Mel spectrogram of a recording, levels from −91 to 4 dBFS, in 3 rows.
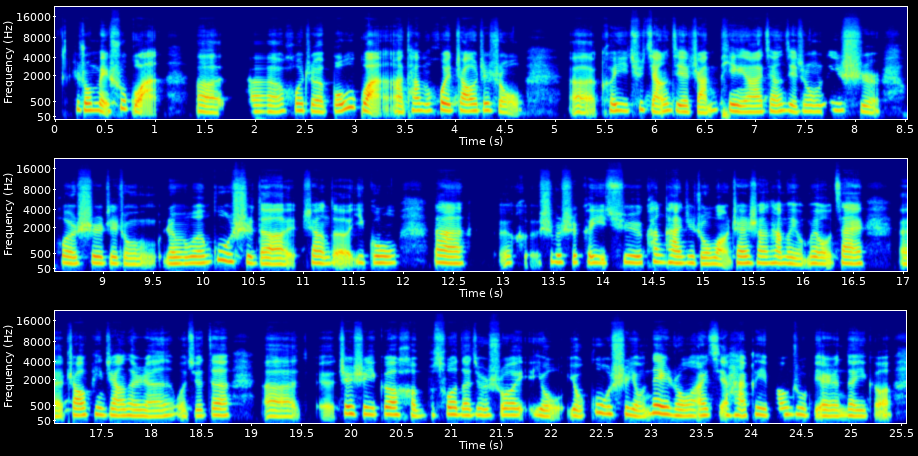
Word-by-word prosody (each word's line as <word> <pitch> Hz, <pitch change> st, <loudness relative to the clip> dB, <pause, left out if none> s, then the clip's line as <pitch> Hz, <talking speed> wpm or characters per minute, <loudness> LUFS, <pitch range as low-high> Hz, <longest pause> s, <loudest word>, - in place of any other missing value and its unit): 这 260 Hz, -, -7 dB
种 225 Hz, -1 st, +4 dB
美 215 Hz, -, +3 dB
术 275 Hz, -, -1 dB
馆， -, -, +3 dB, 0.4 s
呃 170 Hz, -4 st, +2 dB, 0.3 s
呃， 185 Hz, 0 st, -1 dB
或 220 Hz, +1 st, -1 dB
者 195 Hz, -4 st, 0 dB
博 195 Hz, +3 st, +2 dB
物 305 Hz, +7 st, +3 dB
馆 -, -, +7 dB
啊， -, -, -1 dB
他 220 Hz, -1 st, 0 dB
们 210 Hz, -1 st, -3 dB
会 225 Hz, -1 st, +5 dB
招 205 Hz, -1 st, +4 dB
这 225 Hz, +1 st, +1 dB
种， 220 Hz, -, -4 dB, 0.5 s
呃， -, -, -1 dB
可 210 Hz, -, -3 dB
以 210 Hz, 0 st, 0 dB
去 245 Hz, -, -5 dB
讲 210 Hz, -2 st, +2 dB
解 195 Hz, -5 st, +2 dB
展 175 Hz, +3 st, -1 dB
品 195 Hz, -6 st, +2 dB
啊， 180 Hz, 0 st, +3 dB
讲 195 Hz, +1 st, -1 dB
解 205 Hz, -3 st, -1 dB
这 -, -, -11 dB
种 185 Hz, -1 st, -2 dB
历 225 Hz, -2 st, -6 dB
史 185 Hz, -4 st, -3 dB, 0.3 s
或 210 Hz, -2 st, 0 dB
者 185 Hz, -, +2 dB
是 200 Hz, +1 st, +1 dB
这 195 Hz, 0 st, -2 dB
种 170 Hz, -2 st, -5 dB
人 190 Hz, 0 st, 0 dB
文 205 Hz, +2 st, +1 dB
故 280 Hz, +1 st, +1 dB
事 220 Hz, -2 st, 0 dB
的 175 Hz, -3 st, +3 dB
这 210 Hz, -, -1 dB
样 200 Hz, -2 st, +2 dB
的 -, -, -1 dB
义 220 Hz, -, -6 dB
工。 210 Hz, 0 st, +1 dB, 0.3 s
那， 210 Hz, -3 st, +5 dB, 0.4 s
呃 -, -, -6 dB
和 455 Hz, 0 st, -15 dB
是 -, -, -7 dB
不 225 Hz, -, +1 dB
是 220 Hz, -, -3 dB
可 215 Hz, -, -2 dB
以 210 Hz, -, -1 dB
去 210 Hz, 0 st, -1 dB
看 230 Hz, +2 st, -3 dB
看 210 Hz, -3 st, +3 dB
这 210 Hz, -, -2 dB
种 180 Hz, -2 st, -1 dB
网 175 Hz, -, +1 dB
站 205 Hz, -1 st, +2 dB
上 205 Hz, -1 st, 0 dB
他 200 Hz, -1 st, +3 dB
们 195 Hz, 0 st, -1 dB
有 170 Hz, -, -4 dB
没 200 Hz, -, -3 dB
有 185 Hz, -2 st, +1 dB
在， 195 Hz, -1 st, +2 dB, 0.3 s
呃， -, -, -3 dB
招 200 Hz, -1 st, +4 dB
聘 215 Hz, +1 st, -3 dB
这 200 Hz, 0 st, -1 dB
样 185 Hz, -1 st, +2 dB
的 185 Hz, -2 st, +1 dB
人？ 170 Hz, +2 st, -1 dB
我 -, -, -5 dB
觉 180 Hz, -, -4 dB
得， 195 Hz, 0 st, +1 dB, 0.3 s
呃 165 Hz, -1 st, 0 dB, 0.3 s
呃， 475 Hz, -, -8 dB
这 240 Hz, -1 st, +4 dB
是 230 Hz, -, -2 dB
一 -, -, -1 dB
个 215 Hz, +1 st, +4 dB
很 185 Hz, -4 st, -4 dB
不 200 Hz, +1 st, -14 dB
错 220 Hz, +2 st, +2 dB
的， 195 Hz, -1 st, 0 dB
就 200 Hz, +1 st, -4 dB
是 190 Hz, -, -1 dB
说 200 Hz, 0 st, 0 dB
有 180 Hz, -4 st, -2 dB
有 185 Hz, -4 st, -1 dB
故 240 Hz, +6 st, -1 dB
事、 225 Hz, -, -2 dB
有 175 Hz, -4 st, 0 dB
内 255 Hz, -1 st, +7 dB
容， 180 Hz, -4 st, +1 dB
而 195 Hz, +2 st, +1 dB
且 200 Hz, -, -4 dB
还 190 Hz, -3 st, 0 dB
可 220 Hz, -, -5 dB
以 205 Hz, -, +1 dB
帮 200 Hz, +2 st, -4 dB
助 215 Hz, -2 st, -3 dB
别 185 Hz, -1 st, -1 dB
人 175 Hz, +1 st, -1 dB
的 185 Hz, -2 st, 0 dB
一 175 Hz, -, -3 dB
个， -, -, -4 dB
200 Hz, 265 characters per minute, -24 LUFS, 185-215 Hz, 0.5 s, 馆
